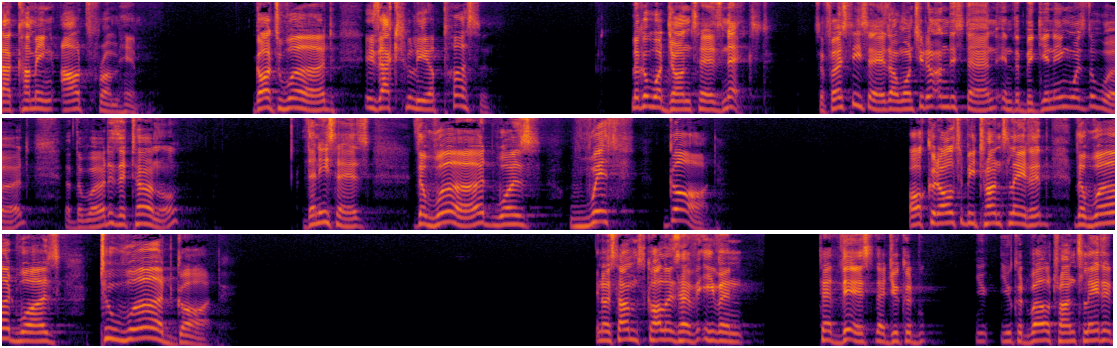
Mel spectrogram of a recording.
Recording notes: recorded live at Grace Community Bible Church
